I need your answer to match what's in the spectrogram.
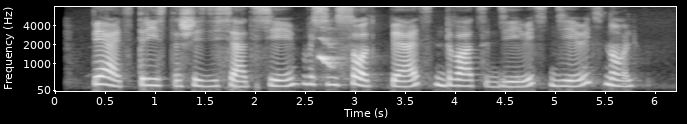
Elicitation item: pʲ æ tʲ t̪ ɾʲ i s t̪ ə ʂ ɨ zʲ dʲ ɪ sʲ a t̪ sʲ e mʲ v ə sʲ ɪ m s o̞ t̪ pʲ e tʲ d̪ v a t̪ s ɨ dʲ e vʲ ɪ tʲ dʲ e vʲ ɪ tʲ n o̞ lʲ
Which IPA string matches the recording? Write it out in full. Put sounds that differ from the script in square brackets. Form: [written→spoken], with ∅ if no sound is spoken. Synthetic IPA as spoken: pʲ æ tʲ t̪ ɾʲ i s t̪ ə ʂ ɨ zʲ dʲ ɪ sʲ a t̪ sʲ e mʲ v ə sʲ ɪ m s o̞ t̪ pʲ [e→æ] tʲ d̪ v a t̪ s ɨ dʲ e vʲ ɪ tʲ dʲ e vʲ ɪ tʲ n o̞ lʲ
